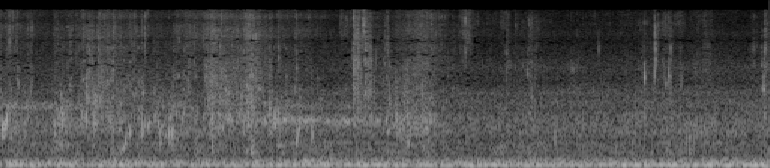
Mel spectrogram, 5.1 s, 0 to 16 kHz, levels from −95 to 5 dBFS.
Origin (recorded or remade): recorded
